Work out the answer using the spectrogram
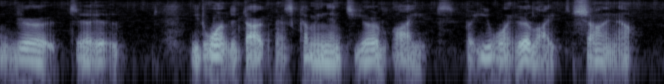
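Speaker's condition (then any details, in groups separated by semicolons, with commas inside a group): Cerebral palsy; from birth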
